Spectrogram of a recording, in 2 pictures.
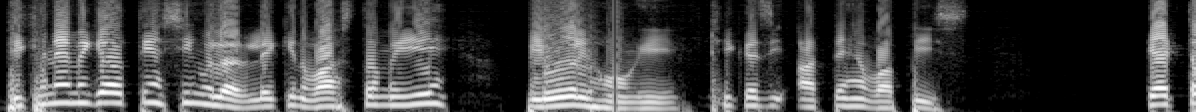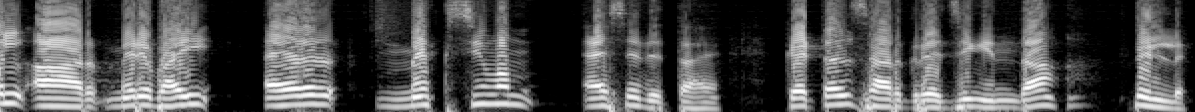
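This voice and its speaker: High-voiced Hindi-speaking grammar teacher, unhurried. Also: male voice, expressive, dark tone, clear, resonant tone, dry recording, rough recording. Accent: Haryanvi Hindi. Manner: repeats points and coaxes students to answer along; reads English example sentences slowly. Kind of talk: exam-prep grammar lesson.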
